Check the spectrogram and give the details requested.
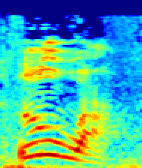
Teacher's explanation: o está com o Tom forte e o a nunca é semivogal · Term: hiato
